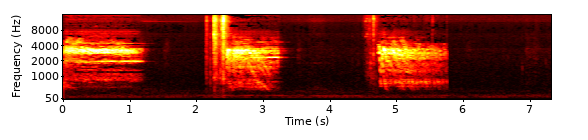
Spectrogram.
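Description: Recast DX Decadriver toy belt playing through its small speaker during its Kamen Rider Den-O card sounds. The electronic audio already playing cuts off about a second in. Then twice a sharp plastic click is followed by about a second of loud electronic sound effect.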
